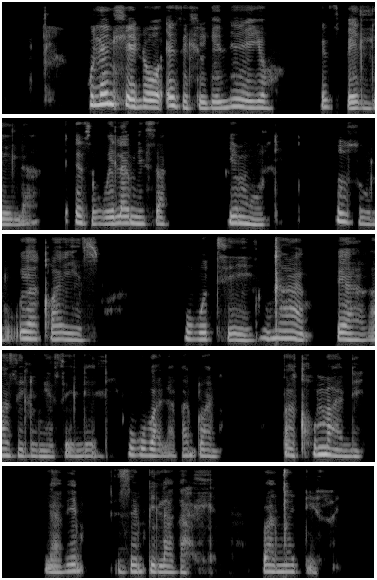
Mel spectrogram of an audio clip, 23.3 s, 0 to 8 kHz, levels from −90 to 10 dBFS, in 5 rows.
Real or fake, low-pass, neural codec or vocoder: fake; 7.2 kHz; codec, 16 kHz, 16 kbps, FreqCodec, smaller model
